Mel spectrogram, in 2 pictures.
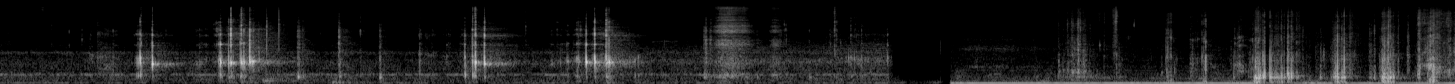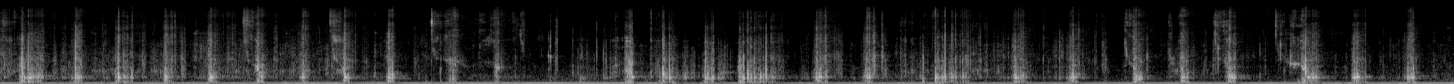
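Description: Close-miked eating. First a handful of separate sharp cracks and clicks over a faint hum. Then, after a brief cut, steady crunching and chewing of hard, brittle chunks, about two crunches a second.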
